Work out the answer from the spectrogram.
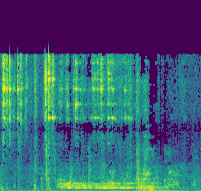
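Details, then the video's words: Alaskan Malamute named Tonka responding to a Bigfoot recording with a level, sustained whine lasting over a second, then a brief lower wavering sound, over a constant low electrical hum and faint background noise. "Malamute Reacts To Tennessee Mountain Man-Big Foot AKA Sasquatch"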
